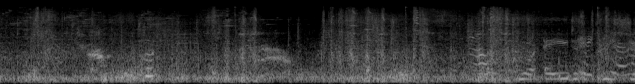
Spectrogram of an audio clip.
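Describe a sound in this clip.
Game weapons fire in rapid bursts.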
